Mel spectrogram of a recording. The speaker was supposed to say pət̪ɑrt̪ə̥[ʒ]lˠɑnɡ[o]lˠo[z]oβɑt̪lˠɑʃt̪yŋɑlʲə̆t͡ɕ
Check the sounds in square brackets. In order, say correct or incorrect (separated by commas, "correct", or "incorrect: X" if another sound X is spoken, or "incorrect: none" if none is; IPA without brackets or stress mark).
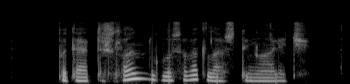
incorrect: ʃ, correct, incorrect: s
